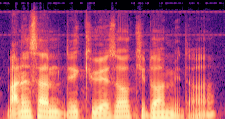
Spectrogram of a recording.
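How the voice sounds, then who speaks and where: A male pastor delivering a Sunday sermon, asking the congregation rhetorical questions and moving between soft, quiet lines and emphatic ones. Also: mid-range voice, fairly even intonation, brisk, clear, resonant tone.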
